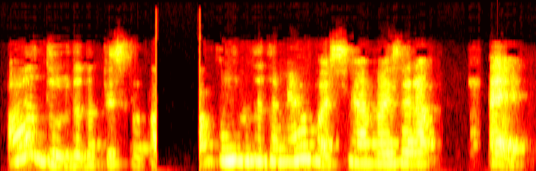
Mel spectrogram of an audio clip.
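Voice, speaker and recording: A young woman with a Brazilian accent chats as a podcast guest in a fast, anxious, animated way. Her voice sits a little high. The recording sounds dull and lo-fi. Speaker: guest, doctoral student. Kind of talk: casual podcast chat.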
